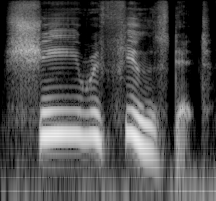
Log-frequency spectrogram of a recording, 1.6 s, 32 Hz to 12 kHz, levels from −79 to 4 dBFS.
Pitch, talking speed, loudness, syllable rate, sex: 190 Hz, 110 wpm, -14 LUFS, 3.3 syllables/s, male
